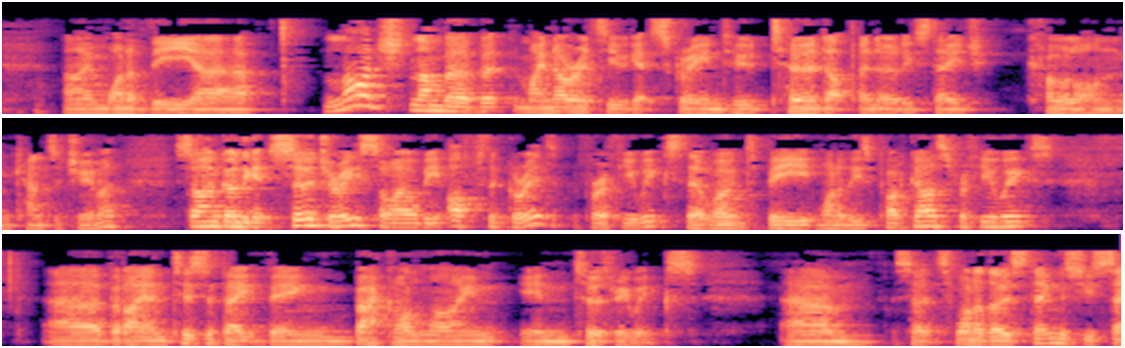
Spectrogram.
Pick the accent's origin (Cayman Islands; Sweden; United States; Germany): Cayman Islands; We're both island boys. I'm from Cayman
